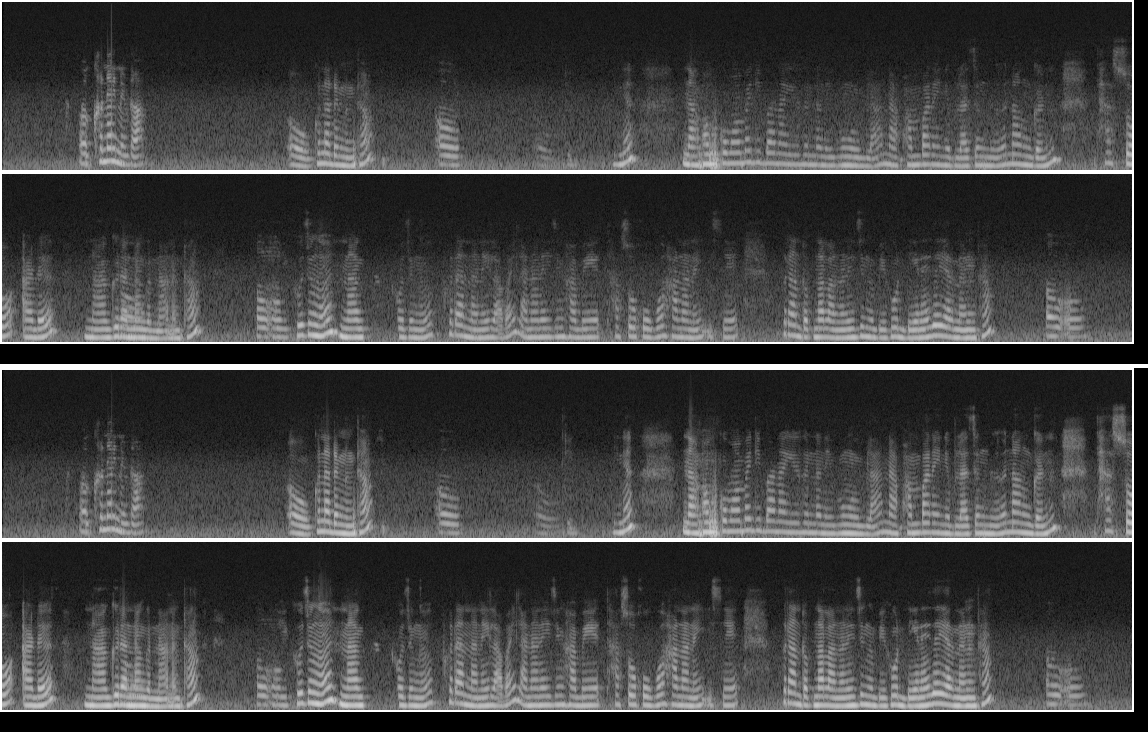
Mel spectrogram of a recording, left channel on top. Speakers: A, on the left (about 30°); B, on the right (about 35°).
A: औ खोनायो नोंथां
B: औ खोनादों नोंथां।
A: औ।
B: औ थिग बेनो नाफामखौ माबायदि बानायो होननानै बुङोब्ला नाफ फाम बानायनोब्ला जोंनो नांगोन थास' आरो ना गोरान
A: औ
B: नांगोन ना नोंथां
A: औ
B: बेखौ जोङो नाखौ जोङो फोराननानै लाबाय लानानै जोंहा बे थास'खौबो हानानै एसे फोरानदबना लानानै जोङो बेखौ देनाय जायो आरो ना नोंथां ।
A: औ औ।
